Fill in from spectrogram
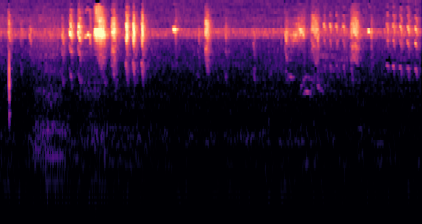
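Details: Hummingbirds visiting a feeder stocked with homemade food; sharp, very high ticking chips come in a quick burst near the start, then sparser single and paired chips, over a steady thin high-pitched whine and soft low background rumble.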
